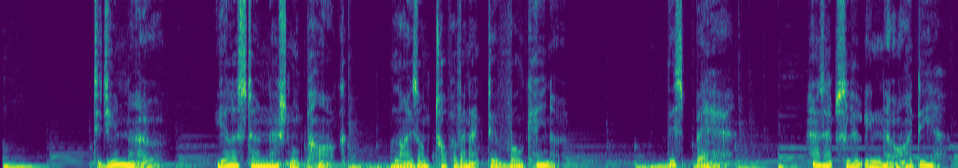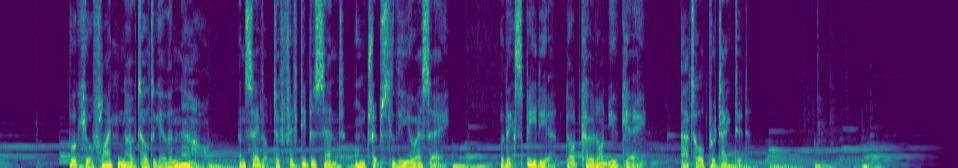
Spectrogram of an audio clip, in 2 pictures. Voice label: Announcer, Humourous, Neutral RP; EXPEDIA

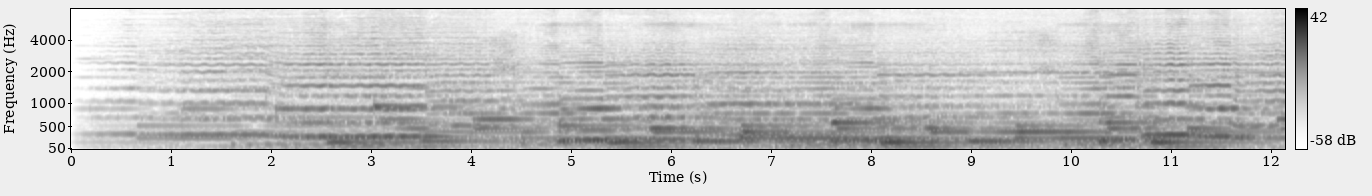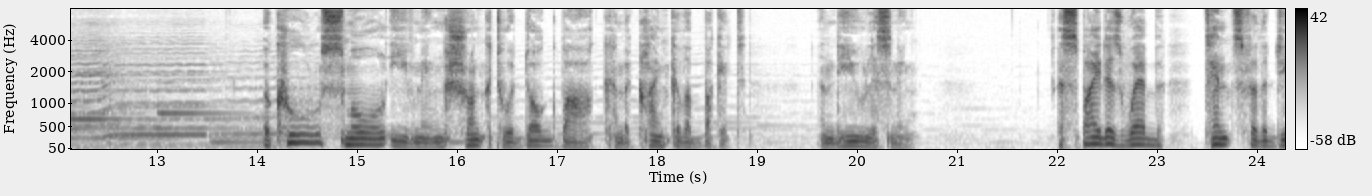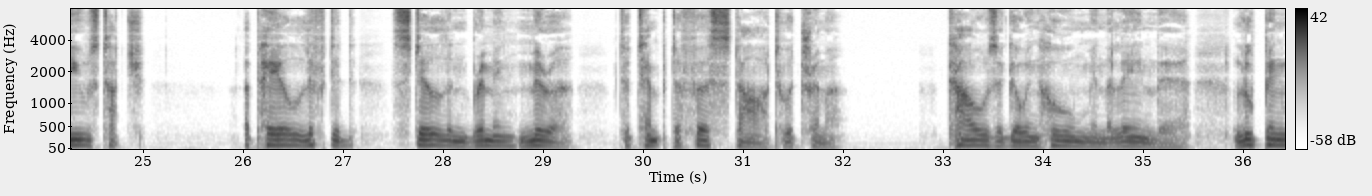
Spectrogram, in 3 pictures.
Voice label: Poem, Lyrical, Neutral; Full Moon & Little Frieda (Ted Hughes - BBC Radio 4); SOMETHING UNDERSTOOD

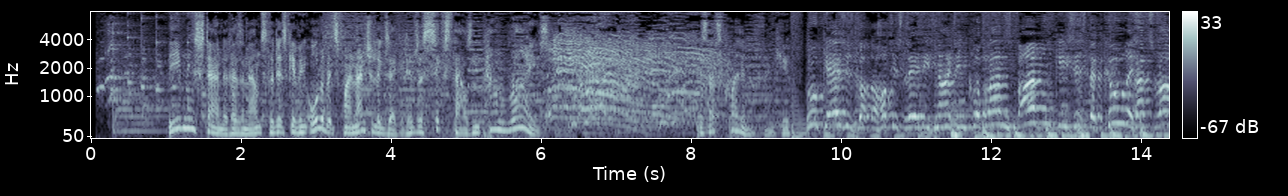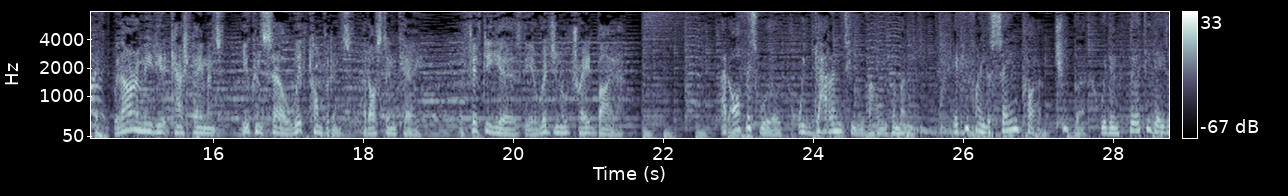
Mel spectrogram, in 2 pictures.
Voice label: COMMERCIAL VOICE REEL

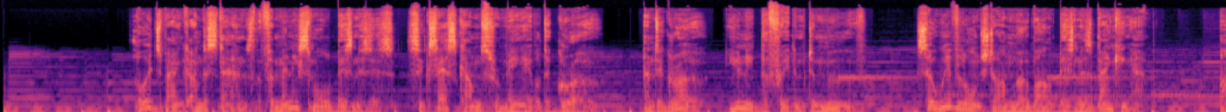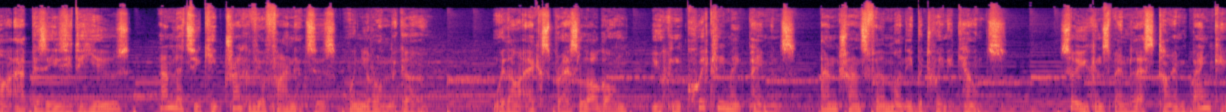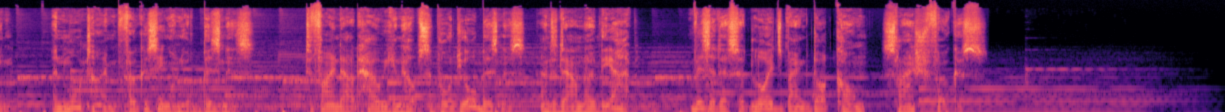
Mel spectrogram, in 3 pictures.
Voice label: Announcer, Assured, Neutral RP; LLOYDS BANK

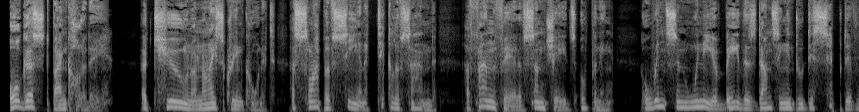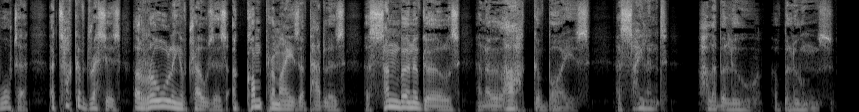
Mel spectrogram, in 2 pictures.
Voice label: Short Story, Excited, Welsh Lilt; Holiday Memory (Dylan Thomas)

